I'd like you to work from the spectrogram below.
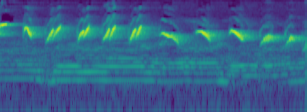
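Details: A greater green leafbird sings in ngentrok style, a fast, loud series of about ten slurred whistled notes, each sweeping down, repeated steadily over a faint tonal hum.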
